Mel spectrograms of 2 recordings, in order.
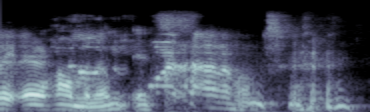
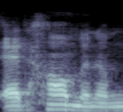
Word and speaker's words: ad hominem: Again, you're mispronouncing it. It's not ad hominem. It's ad hominem, not ad hominem.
